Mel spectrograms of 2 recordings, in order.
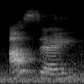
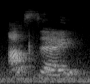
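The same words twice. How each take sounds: The two takes are said the same way.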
